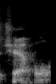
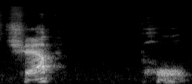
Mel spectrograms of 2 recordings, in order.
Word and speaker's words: Chappell: First of all, it is Chappell. I am looking at the PGA Tour's media guide. They actually have a pronunciation right there next to his name as Chap Pole with the emphasis on Chap.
